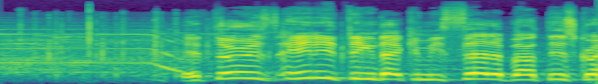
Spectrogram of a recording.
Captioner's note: cheering and applause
